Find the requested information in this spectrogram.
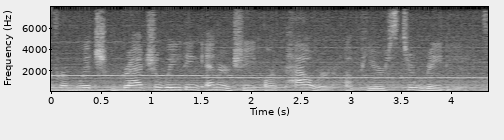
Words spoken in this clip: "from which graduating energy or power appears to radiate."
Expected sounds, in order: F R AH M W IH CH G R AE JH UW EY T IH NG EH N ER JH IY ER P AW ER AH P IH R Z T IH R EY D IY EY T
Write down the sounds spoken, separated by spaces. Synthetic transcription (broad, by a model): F R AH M W IH CH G R AE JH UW EY T IH NG EH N ER JH IY ER P AW ER AH P IH R Z T IH R EY D IY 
